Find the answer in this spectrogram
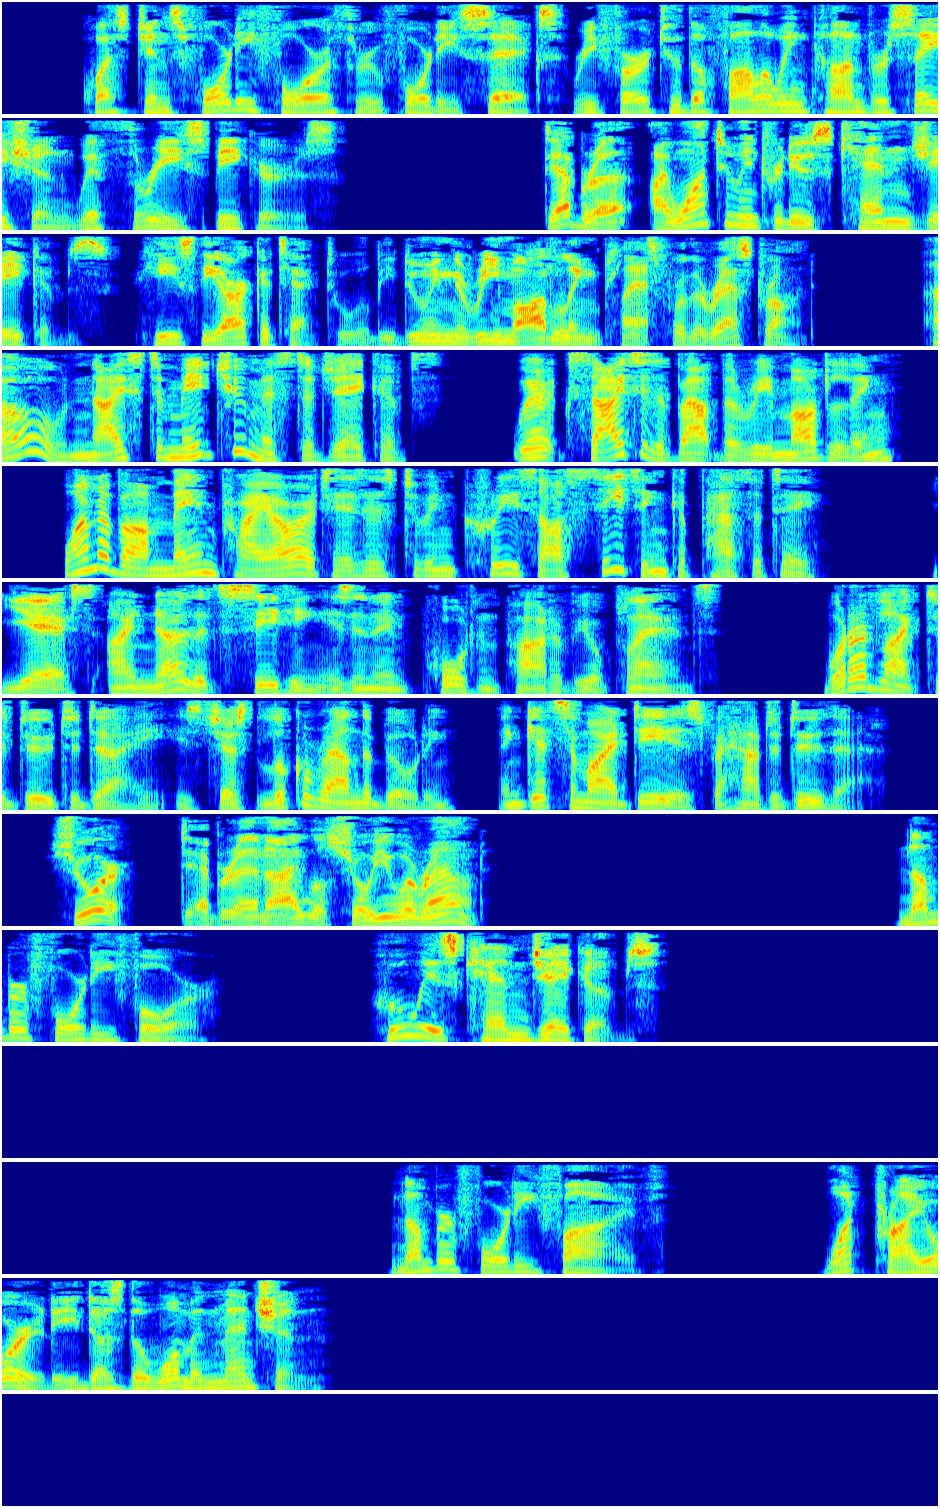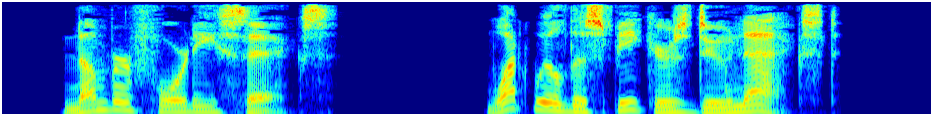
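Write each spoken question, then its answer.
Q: Who is Ken Jacobs?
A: An architect

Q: What priority does the woman mention?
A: Increasing seating capacity

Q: What will the speakers do next?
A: Look around the building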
